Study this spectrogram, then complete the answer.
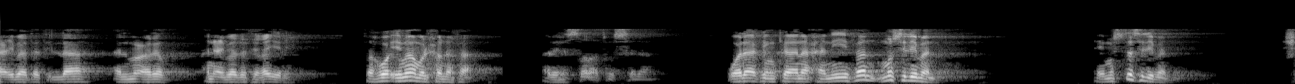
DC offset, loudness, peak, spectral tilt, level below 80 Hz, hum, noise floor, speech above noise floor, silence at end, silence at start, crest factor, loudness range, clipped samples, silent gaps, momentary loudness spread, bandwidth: under 0.1%; -17 LUFS; 0 dBFS; -9.5 dB/octave; -64 dBFS; none; -82 dBFS; 65 dB; 0 s; 0 s; 18 dB; 7 LU; under 0.1%; 5.07-5.38 s, 10.38-10.63 s; 18 LU; 5.4 kHz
